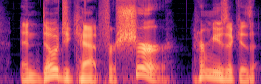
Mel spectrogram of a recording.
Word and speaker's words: Doja Cat: This is called TMS Mashup Doja Cat, SPT. Dojo Cat. This is an SPT, which is, or Dojo Cat. Scott pronounces things?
